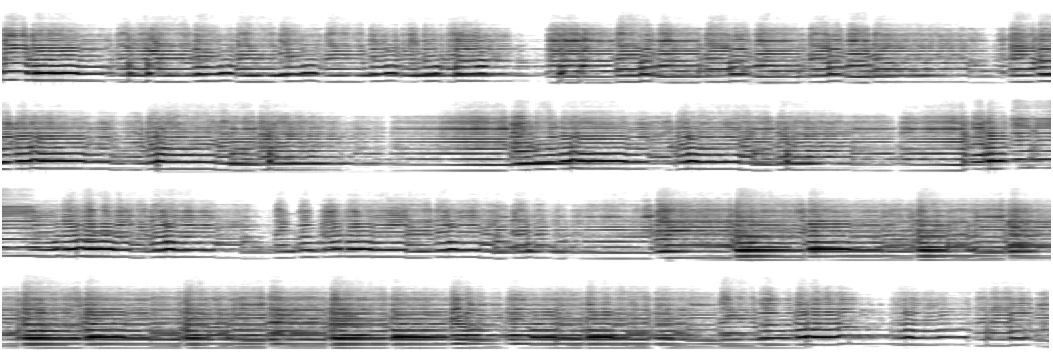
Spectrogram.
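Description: Solo kamancheh, bowed, playing an ornamented Persian classical melody in short phrases. From about two-thirds of the way through, a low steady note is held beneath the melody.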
